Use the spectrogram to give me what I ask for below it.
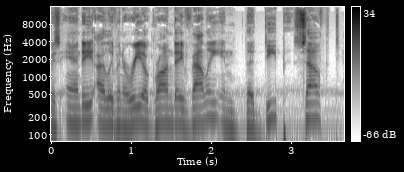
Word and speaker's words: Rio Grande: Up north, I think we say Grande. – We say Rio Grande. – Okay, Rio Grande.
